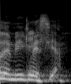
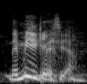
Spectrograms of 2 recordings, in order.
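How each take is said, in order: First: Said in the usual way. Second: "mi" stressed and lengthened, louder. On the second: Real, not acted. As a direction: lean on "mi" to say my church, not his.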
